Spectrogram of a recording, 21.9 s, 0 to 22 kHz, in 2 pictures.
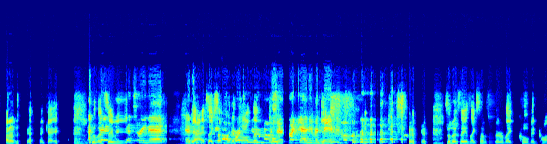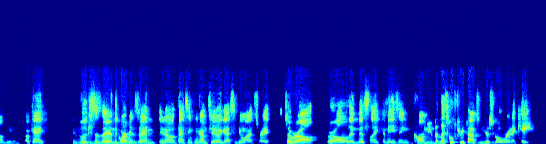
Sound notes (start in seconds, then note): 9.5 giggles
